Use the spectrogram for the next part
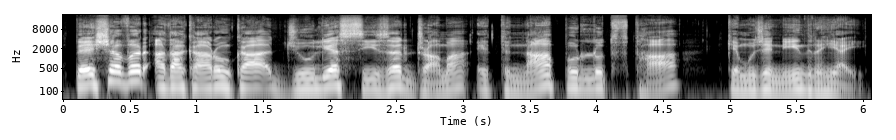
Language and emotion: Urdu, happy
